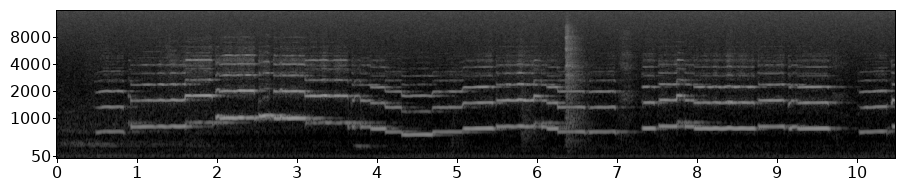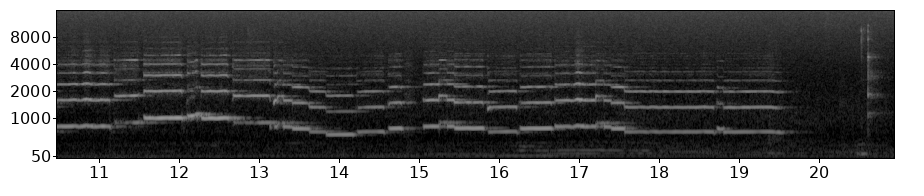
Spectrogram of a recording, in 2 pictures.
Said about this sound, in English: The next one is carbon fiber. And it kind of feels like plastic, and it's super light, but it sounds kind of like a wood whistle.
